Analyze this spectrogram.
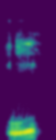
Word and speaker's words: Quay: It's in Australia, but it's spelled Quay. I think they call it Key.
